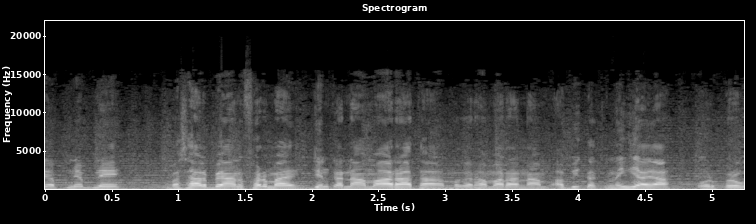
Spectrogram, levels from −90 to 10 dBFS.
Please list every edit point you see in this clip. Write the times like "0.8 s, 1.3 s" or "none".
none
